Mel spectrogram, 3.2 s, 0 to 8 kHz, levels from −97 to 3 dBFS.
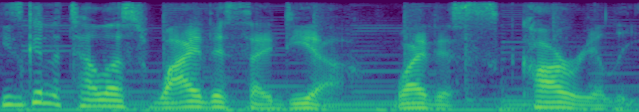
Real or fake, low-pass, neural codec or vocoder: real; 7.2 kHz; none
